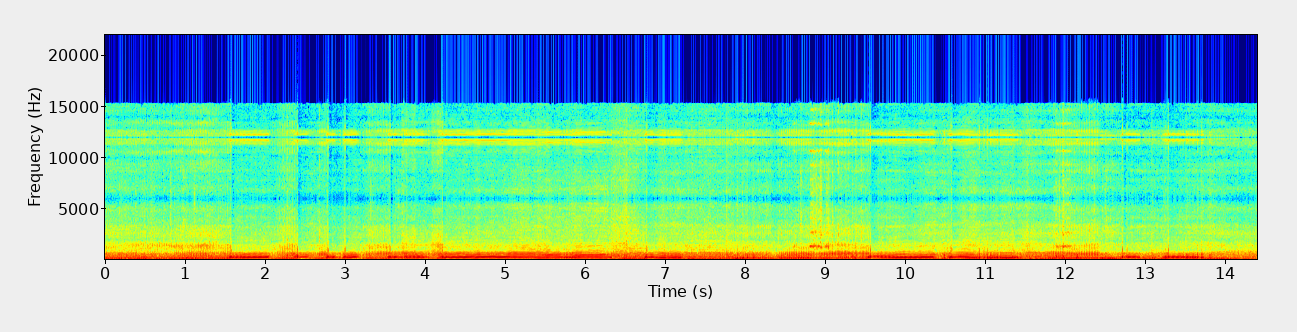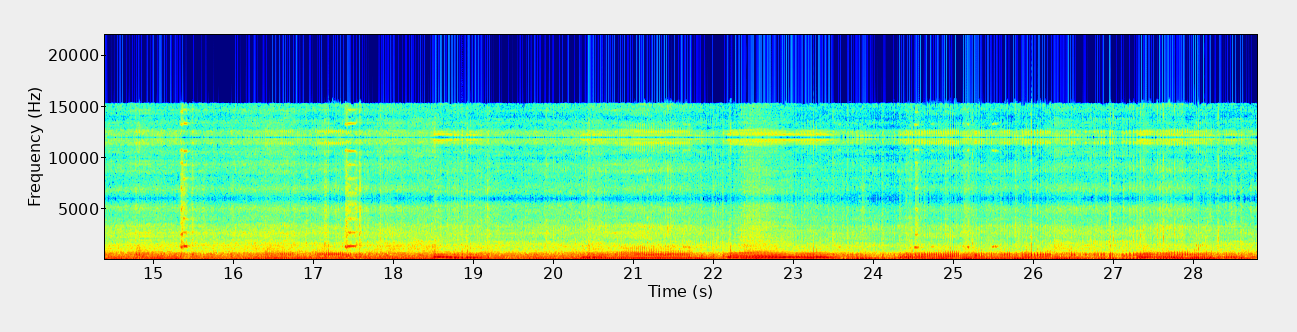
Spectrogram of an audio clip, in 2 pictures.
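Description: KTM dual-sport motorcycle engine heard from on the bike, revving up and dropping back over and over as it is ridden along a rough dirt trail, with a few small clicks and knocks from the bike.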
